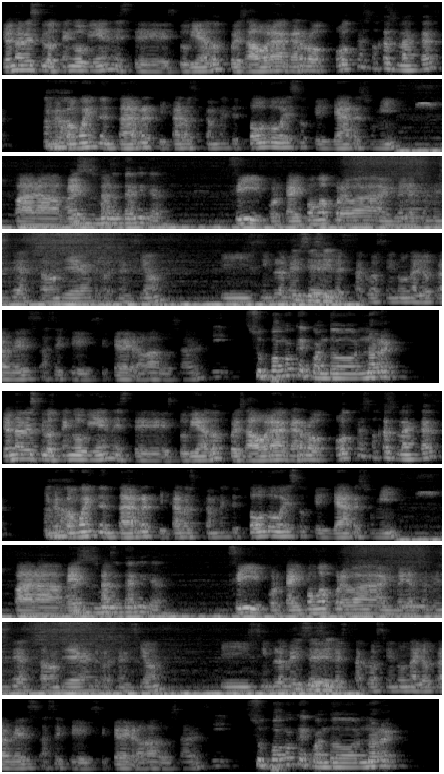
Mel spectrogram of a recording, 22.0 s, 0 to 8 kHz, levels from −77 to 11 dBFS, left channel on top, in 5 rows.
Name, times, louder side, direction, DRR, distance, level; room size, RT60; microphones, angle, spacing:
voice 1, 0.0-4.3 4.8-8.3 8.9-10.1 11.1-14.8 15.4-19.6, right 1 dB, 25° right, -9 dB, 1.9 m, -28 dB
sound 1, 8.3-16.8, left 1 dB, 45° left, 1.5 m, -31 dB
voice 2, 9.4-10.4 16.1-16.5 19.7-19.8 20.1-21.5, left 1 dB, 65° left, -6 dB, 2.0 m, -29 dB
6.7 x 3.0 x 2.5 m, 0.30 s
head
